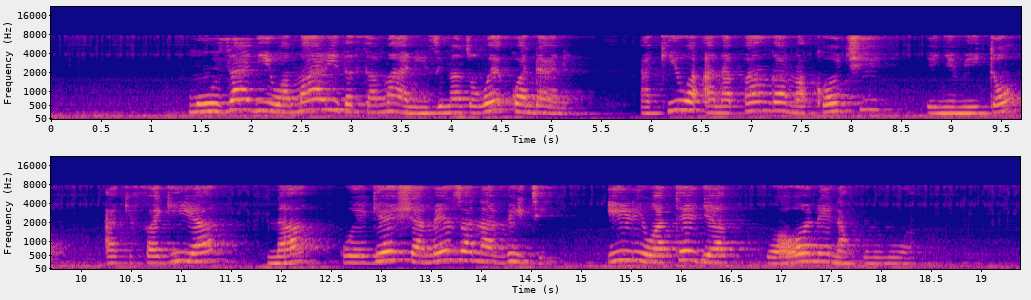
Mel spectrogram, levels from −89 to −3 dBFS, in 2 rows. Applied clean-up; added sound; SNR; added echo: none; Squeak; 18 dB; reverberation time 0.6 s.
